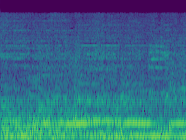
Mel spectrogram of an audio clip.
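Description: Blues-rock band playing live and loud: electric guitar lead over bass guitar, keyboards and a drum kit, with one long held note from just after the start to near the end.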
